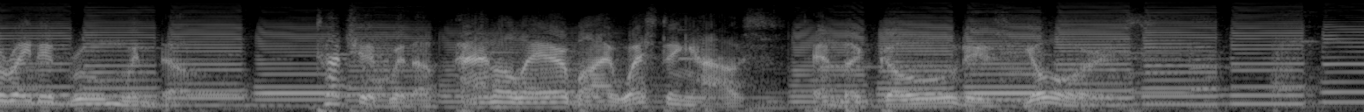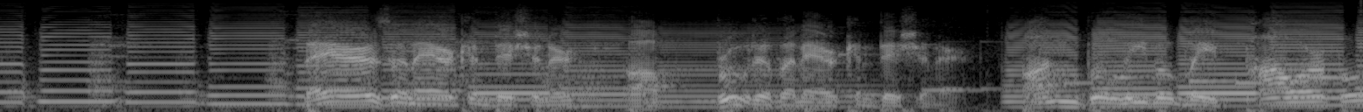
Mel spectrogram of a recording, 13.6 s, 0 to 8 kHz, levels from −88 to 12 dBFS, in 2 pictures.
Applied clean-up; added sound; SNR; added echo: none; Wind instrument, woodwind instrument; 5 dB; none.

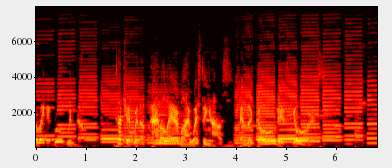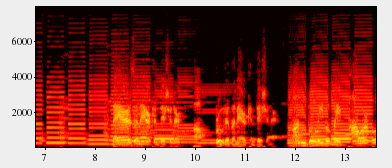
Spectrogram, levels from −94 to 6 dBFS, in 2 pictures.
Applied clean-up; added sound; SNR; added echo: classical method Wiener filter.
